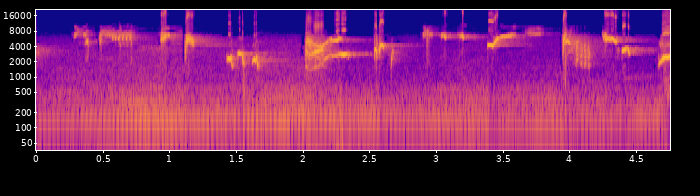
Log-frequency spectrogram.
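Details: Orange-headed thrush song aimed at getting a quiet bird to sing back: separate whistled phrases and twisting slurs, some raspy, with a faint low hum behind.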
